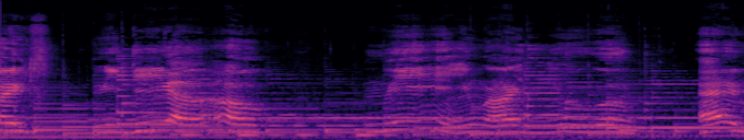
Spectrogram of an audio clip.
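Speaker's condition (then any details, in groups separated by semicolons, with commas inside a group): Cerebral palsy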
